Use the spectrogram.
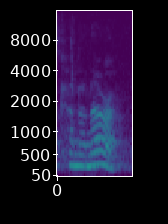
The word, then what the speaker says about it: Kununurra: I know some people have got Kununurra and they didn't know how to pronounce Kununurra. It's Kununurra.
